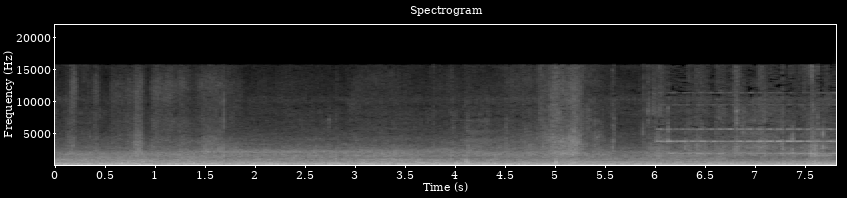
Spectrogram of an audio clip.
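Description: Tyne and Wear Metrocar pulling into the platform and braking to a stop over a steady rumble. A low hum comes in about halfway through, and a high steady whine joins about six seconds in as it slows.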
